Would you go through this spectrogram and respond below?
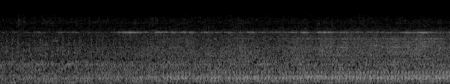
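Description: Helicopter flying over a bike race in the Alps, a steady engine drone with a high whine that slowly grows louder, with no voices.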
